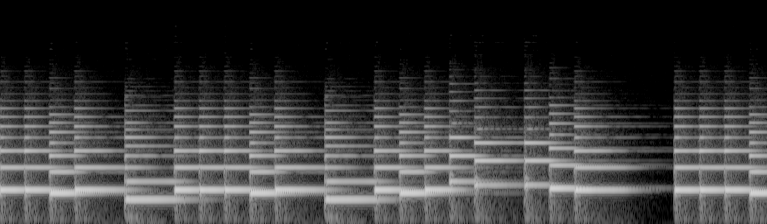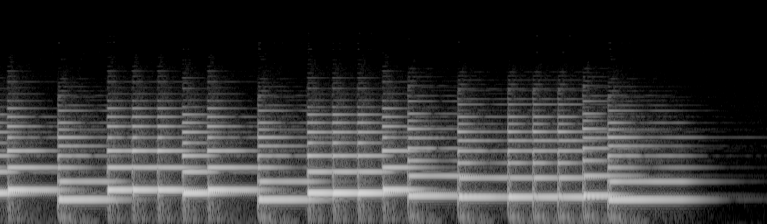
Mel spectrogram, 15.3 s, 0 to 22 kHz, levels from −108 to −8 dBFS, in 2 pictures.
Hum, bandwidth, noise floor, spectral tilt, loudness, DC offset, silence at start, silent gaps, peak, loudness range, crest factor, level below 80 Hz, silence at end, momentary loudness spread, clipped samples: none; 6 kHz; -76 dBFS; -6 dB/octave; -32 LUFS; under 0.1%; 0 s; none; -20 dBFS; 2 LU; 12 dB; -70 dBFS; 0.65 s; 6 LU; under 0.1%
